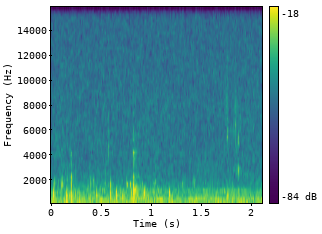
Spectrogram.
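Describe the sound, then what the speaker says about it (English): Chai tea simmers and boils in a pot, a faint, soft bubbling with irregular small pops and gurgles that continues steadily throughout. "my tea is boiling and it's starting to get a really nice color"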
